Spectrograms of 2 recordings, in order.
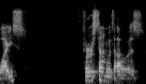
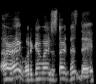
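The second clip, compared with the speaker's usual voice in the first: higher, louder ironic remark; sarcastic cheer, pitched up and louder; mock sarcastic; 8 semitones higher, 8 dB louder than usual. Brother mocking his own bad morning, higher and louder. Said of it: "I was like".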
